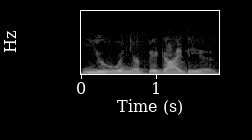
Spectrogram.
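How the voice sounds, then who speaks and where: A woman's voice: low voice, slow pace. An actress playing a weary, wry middle-aged mother in a 1950s radio sitcom. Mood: exasperated. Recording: muffled, hissy old radio recording.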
